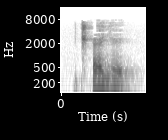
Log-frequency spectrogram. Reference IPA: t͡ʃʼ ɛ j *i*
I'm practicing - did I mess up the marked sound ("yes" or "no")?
yes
